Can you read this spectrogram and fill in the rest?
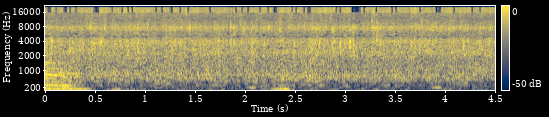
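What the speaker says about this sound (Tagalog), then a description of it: "Ulan na." Steady heavy afternoon rain pours down, a dense continuous hiss of drops on surfaces with occasional low knocks beneath it.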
